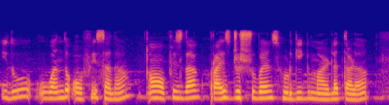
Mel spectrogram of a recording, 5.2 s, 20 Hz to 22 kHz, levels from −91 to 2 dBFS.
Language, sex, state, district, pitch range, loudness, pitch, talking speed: Kannada, female, Karnataka, Bidar, 195-225 Hz, -17 LUFS, 210 Hz, 125 wpm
